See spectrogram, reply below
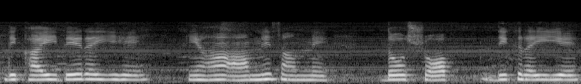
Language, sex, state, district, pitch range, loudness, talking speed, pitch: Hindi, female, Madhya Pradesh, Dhar, 215-225 Hz, -14 LUFS, 125 wpm, 220 Hz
